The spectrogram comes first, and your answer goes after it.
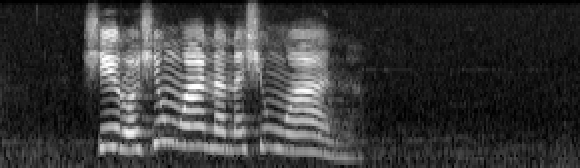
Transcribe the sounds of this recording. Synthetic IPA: ʃiɾ̤ɔʃiŋwananaʃiŋwaːna

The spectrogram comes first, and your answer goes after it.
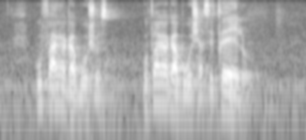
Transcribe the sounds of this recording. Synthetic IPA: k̬ufak̬ʼak̬ʼaɓuʃasiǀɛːlɔ̰

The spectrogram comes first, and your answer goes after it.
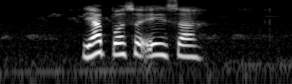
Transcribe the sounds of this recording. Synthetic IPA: japʼɔsɔʔɪsa

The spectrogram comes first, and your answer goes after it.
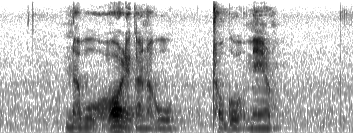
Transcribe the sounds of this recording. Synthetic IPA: naβuɦɔɺɛkʼanaʔu | tʰɔɡɔmɛːɺɔ

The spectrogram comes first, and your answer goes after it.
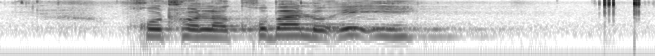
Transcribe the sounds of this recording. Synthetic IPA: χʊt͡ɬʰɔlakʰʊbalɔɪɪ

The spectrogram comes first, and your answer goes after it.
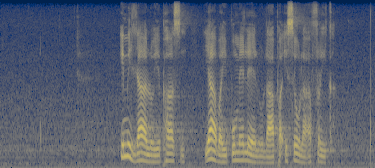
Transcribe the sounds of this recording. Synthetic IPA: imiɮalɔjɛpʰasi | jaɓajipʼumɛlɛlɔlapʰaʔisewulaːfriːk̬ʼḁ

